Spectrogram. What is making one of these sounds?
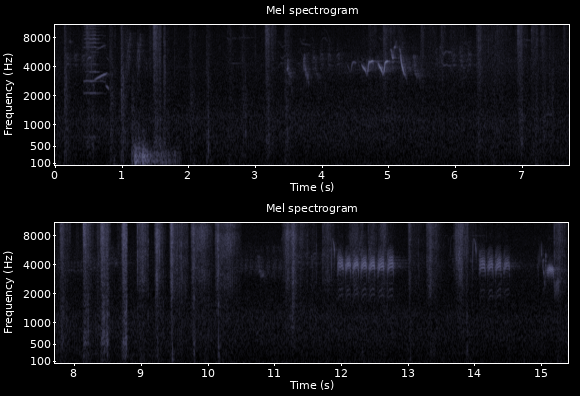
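Footsteps rustle through grass and leaves at an uneven pace.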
